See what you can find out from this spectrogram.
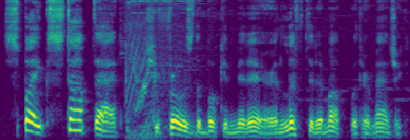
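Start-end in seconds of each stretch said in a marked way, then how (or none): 0.0-1.2 sharp command. Acted. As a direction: stop him at once. Stopping Spike.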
